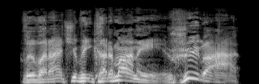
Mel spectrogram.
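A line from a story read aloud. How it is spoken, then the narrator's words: Distant barked shout. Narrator (Russian): рявкнули где-то в середине зала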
